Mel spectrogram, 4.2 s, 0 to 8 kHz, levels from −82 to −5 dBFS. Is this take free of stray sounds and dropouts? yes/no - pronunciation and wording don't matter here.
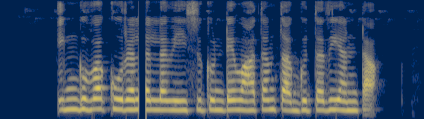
no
